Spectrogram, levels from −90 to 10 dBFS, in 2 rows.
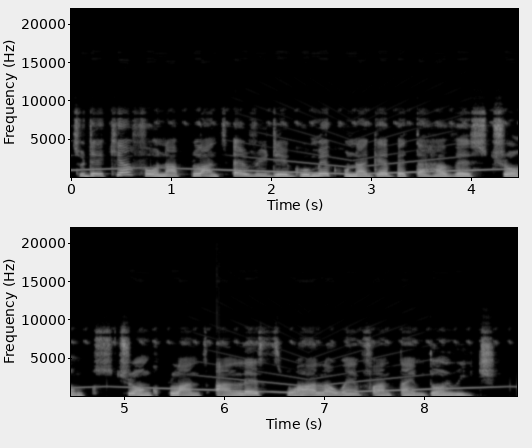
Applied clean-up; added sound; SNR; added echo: classical method log-MMSE.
